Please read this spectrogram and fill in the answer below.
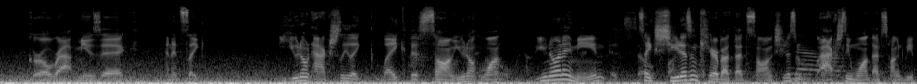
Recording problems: low rumble; noticeable; throughout; 15 dB below the speech

